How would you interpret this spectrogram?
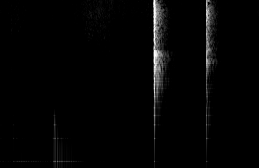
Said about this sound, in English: You know what? Another round of applause for that one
